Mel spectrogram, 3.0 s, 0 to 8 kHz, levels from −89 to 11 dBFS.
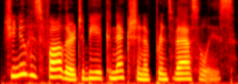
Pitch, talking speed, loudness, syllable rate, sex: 230 Hz, 220 wpm, -17 LUFS, 5.9 syllables/s, female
